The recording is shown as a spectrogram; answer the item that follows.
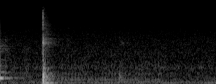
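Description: Glass lid pulled off a jar candle with one sharp click about half a second in, followed by low room tone.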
